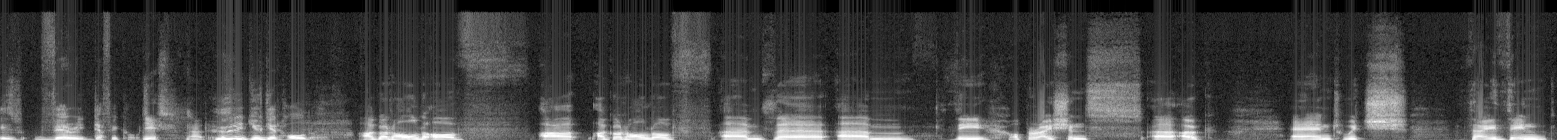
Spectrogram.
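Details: Adult man who stutters; stuttering.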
